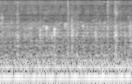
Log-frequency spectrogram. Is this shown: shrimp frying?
yes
